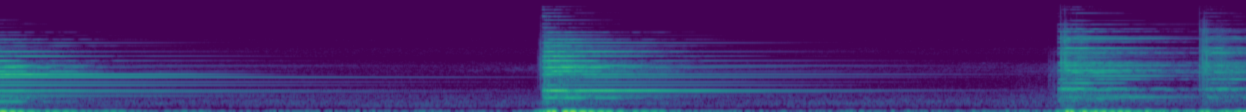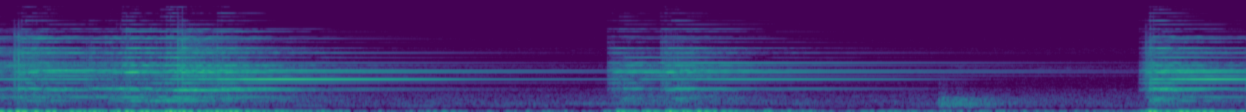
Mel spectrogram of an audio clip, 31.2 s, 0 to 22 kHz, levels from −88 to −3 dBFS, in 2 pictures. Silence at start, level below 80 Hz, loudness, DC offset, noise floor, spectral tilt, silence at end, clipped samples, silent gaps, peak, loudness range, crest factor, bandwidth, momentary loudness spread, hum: 0 s; -56 dBFS; -33 LUFS; under 0.1%; -64 dBFS; 0 dB/octave; 0 s; under 0.1%; none; -12 dBFS; 20 LU; 24 dB; 18.5 kHz; 23 LU; none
